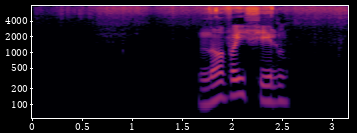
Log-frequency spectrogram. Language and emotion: Russian, neutral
